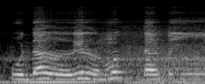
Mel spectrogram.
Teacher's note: langsung dimasukkan tidak didengungkan kebanyakan orang bacanya biasa disini didengungkan padahal tidak boleh didengungkan jadi harus langsung dimasukkan menjadi hudallilmuttaqin ingin sampai sini Apakah sudah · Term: idgham bilagunnah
